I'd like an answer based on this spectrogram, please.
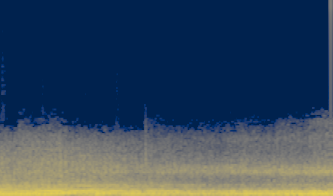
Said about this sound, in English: Passing over the mountains, the plane drops its landing gear as it approaches Bombay.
